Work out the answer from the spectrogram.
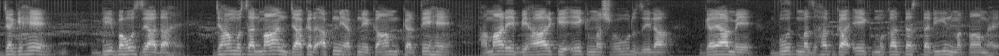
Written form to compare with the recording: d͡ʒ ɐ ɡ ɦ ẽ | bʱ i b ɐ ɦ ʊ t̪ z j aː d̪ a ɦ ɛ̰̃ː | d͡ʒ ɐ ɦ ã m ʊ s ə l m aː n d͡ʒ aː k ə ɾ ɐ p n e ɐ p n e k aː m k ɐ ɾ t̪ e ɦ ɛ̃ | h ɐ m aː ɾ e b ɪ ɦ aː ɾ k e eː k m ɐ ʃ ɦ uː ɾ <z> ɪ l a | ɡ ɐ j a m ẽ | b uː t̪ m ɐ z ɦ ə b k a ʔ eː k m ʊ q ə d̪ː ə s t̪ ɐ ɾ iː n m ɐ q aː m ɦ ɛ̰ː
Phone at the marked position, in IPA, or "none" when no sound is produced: z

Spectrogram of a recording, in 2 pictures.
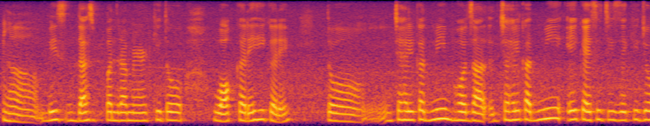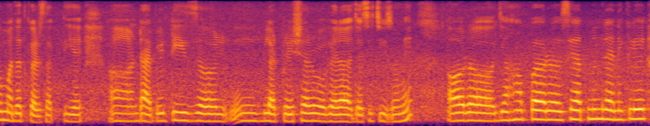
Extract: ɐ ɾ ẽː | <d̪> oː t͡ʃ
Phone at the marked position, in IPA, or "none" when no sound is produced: t̪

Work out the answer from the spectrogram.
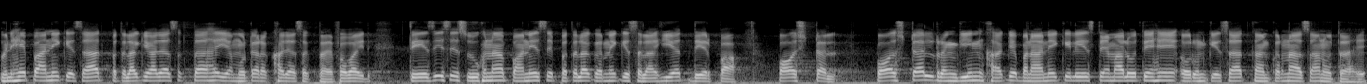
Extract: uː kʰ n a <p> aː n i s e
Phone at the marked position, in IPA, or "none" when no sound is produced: p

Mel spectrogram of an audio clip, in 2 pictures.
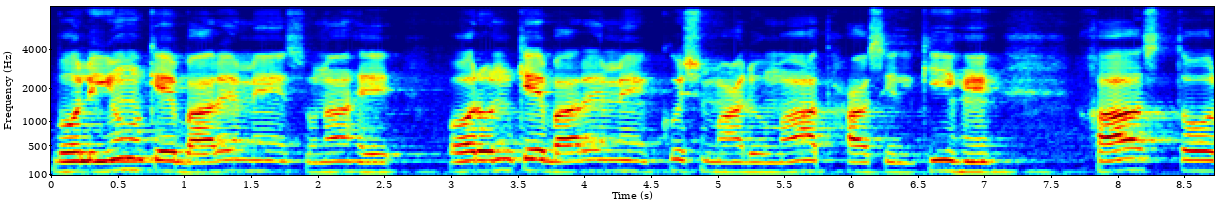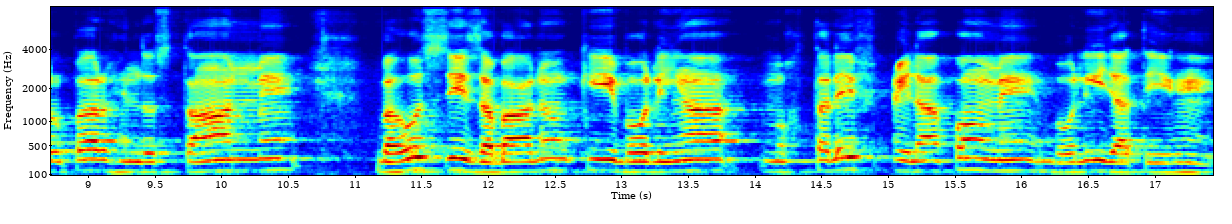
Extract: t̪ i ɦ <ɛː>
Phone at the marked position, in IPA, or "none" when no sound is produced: ɛ̃ː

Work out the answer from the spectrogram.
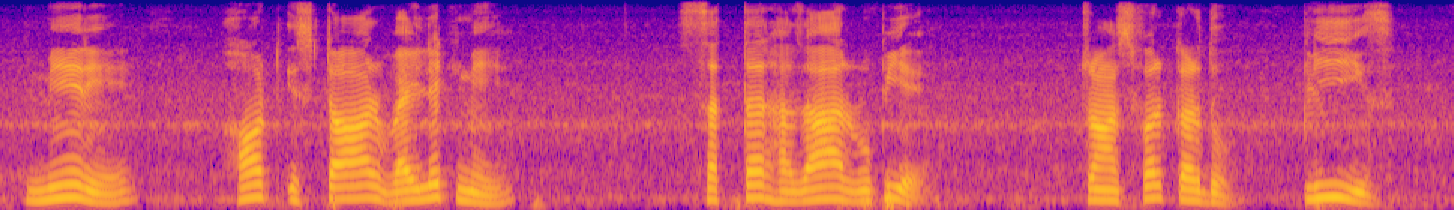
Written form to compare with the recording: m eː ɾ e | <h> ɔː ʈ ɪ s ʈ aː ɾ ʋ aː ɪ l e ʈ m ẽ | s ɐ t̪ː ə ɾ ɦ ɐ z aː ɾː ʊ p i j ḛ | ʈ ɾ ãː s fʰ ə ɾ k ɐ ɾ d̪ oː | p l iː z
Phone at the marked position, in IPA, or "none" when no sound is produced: h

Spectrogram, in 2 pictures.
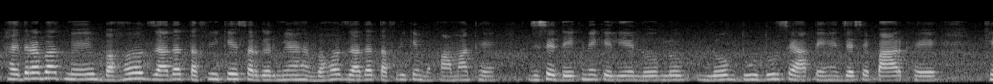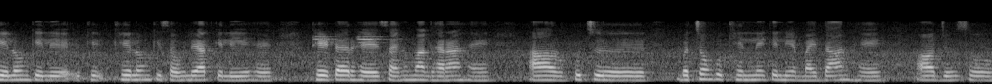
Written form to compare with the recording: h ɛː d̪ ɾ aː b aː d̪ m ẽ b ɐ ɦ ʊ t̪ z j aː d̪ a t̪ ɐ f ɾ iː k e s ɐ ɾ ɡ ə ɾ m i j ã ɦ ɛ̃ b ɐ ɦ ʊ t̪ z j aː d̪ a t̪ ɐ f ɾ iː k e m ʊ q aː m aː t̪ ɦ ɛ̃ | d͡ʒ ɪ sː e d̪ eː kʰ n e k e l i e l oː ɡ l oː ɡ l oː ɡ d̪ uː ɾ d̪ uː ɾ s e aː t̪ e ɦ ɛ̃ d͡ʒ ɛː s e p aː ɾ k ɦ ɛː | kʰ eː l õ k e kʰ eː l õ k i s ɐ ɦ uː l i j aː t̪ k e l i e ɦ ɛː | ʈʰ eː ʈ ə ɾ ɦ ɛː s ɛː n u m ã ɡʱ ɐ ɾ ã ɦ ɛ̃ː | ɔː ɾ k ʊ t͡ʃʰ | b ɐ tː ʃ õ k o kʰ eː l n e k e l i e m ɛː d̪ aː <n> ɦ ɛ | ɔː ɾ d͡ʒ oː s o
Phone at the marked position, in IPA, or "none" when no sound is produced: n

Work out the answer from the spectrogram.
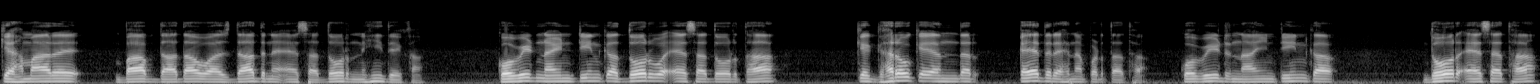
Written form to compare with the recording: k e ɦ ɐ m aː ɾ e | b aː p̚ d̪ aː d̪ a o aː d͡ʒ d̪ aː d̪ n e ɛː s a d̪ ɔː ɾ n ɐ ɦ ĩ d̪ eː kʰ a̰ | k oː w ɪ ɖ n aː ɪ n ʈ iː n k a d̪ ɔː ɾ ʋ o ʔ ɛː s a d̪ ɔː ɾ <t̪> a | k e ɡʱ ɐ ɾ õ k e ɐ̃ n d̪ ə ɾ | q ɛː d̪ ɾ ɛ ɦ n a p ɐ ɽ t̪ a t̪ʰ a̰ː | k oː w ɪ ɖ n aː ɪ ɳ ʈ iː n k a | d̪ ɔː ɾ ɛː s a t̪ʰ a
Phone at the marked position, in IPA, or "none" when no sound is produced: t̪ʰ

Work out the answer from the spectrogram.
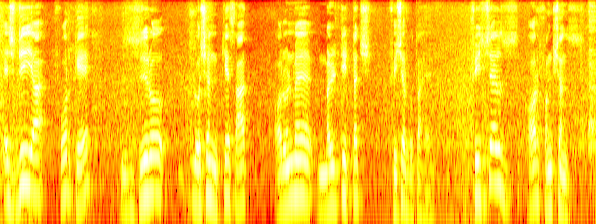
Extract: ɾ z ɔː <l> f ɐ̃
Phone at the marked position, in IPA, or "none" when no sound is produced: ɾ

